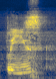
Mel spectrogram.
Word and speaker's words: please: Então, numa sílaba, please. E o som final é um som de Z.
